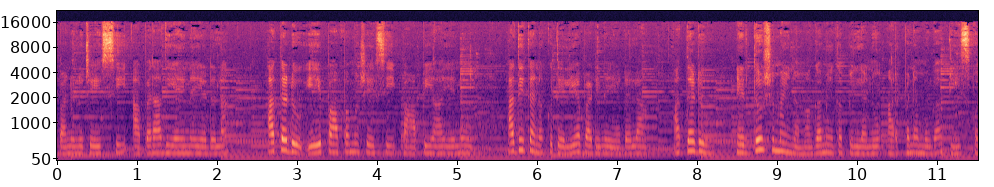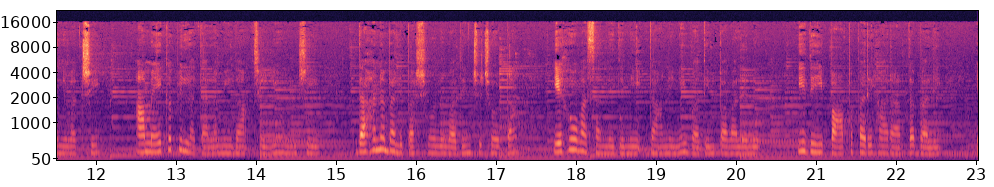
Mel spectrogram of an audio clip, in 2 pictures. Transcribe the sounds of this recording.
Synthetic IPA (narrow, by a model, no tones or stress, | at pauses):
pɐnulut͡ʃe̞ːsiɐpɐɾaːd̪ʱiɐjnɐɛɽɐlɐ | ɐt̪ɐɽuʔeːpaːpɐmut͡ʃe̞ːsipaːpijaːjɐnu | ɐd̪it̪ɐnɐkut̪e̞lijɐbɐɽinɐɛɽɐlɐ | ɐt̪ɐɽu | niɾd̪ɔːʂɐmɐjnɐmɐɡɐmɛːkɐpilːɐnuʔɐɾpɐɳɐmuɡaːt̪iːsu̥ko̞niʋɐt͡ʃːi | aːmɛːkɐpilːɐt̪ɐlɐmiːd̪ɐt͡ʃejːuuɲt͡ʃi | d̪ɐɦɐnɐbɐlipɐʂuunuʋɐd̪iɲt͡ʃɐt͡ʃɔːʈɐ | jeɦɔːʋaːsɐnːid̪inid̪aːniniʋɐd̪impɐʋɐlenu | id̪ipaːpɐpɐɾiɦaːɾaːɾd̪ʱɐbɐli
